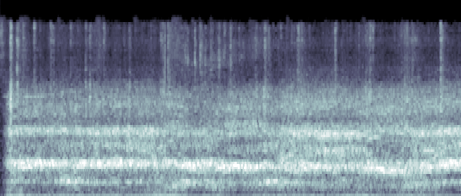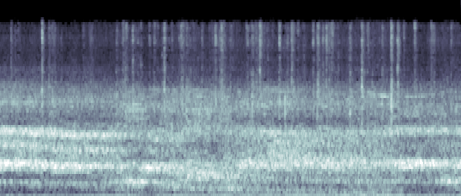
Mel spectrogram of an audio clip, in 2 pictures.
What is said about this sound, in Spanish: Luego los gritos de una parte de la afición, una parte importante de la afición sobre Mirotić.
